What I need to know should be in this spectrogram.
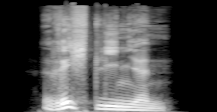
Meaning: plural of Richtlinie
- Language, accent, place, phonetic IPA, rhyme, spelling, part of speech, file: German, Germany, Berlin, [ˈʁɪçtliːni̯ən], -ɪçtliːni̯ən, Richtlinien, noun, De-Richtlinien.ogg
